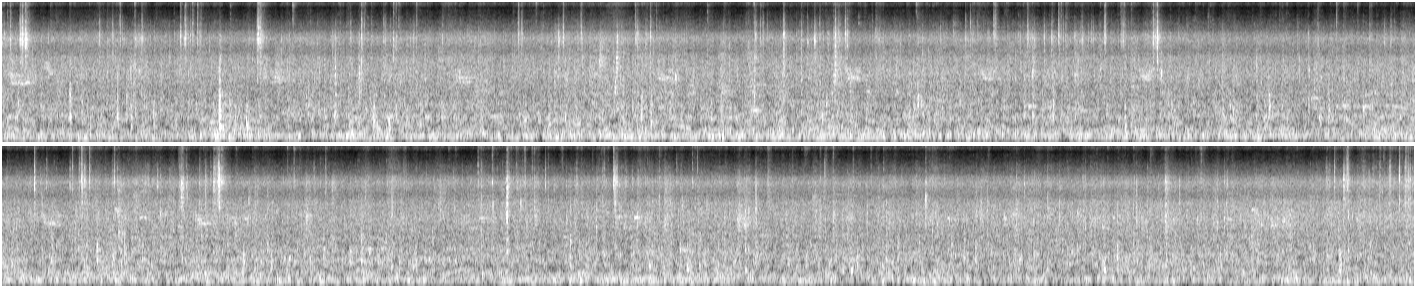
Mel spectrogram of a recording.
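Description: Light rain falling steadily, an even hiss with scattered small ticks and patters of drops.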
